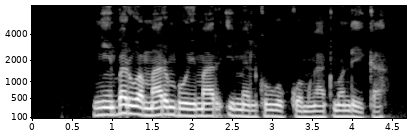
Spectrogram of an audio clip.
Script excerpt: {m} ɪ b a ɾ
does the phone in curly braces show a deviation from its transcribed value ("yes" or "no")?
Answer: yes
